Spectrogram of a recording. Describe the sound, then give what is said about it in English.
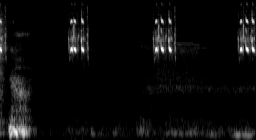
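A cricket sound-effect button plays three short bursts of cricket chirping, each a quick trill spaced about a second apart, bright, with a brief low murmur at the start. “Where's the cricket button?”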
